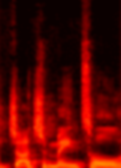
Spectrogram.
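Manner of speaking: ordinary talk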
